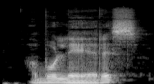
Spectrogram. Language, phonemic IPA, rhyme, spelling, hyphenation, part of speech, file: Norwegian Bokmål, /abʊˈleːrəs/, -əs, aboleres, a‧bo‧ler‧es, verb, Nb-aboleres.ogg
- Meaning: passive of abolere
